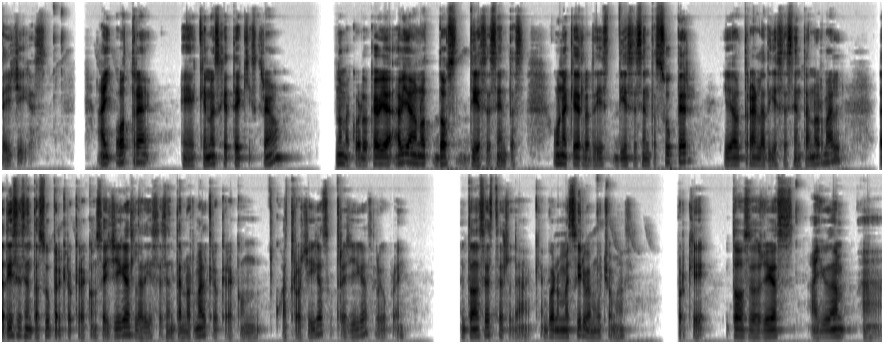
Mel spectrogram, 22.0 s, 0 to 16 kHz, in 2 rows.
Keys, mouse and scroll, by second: 20.7 click.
